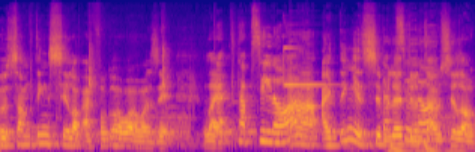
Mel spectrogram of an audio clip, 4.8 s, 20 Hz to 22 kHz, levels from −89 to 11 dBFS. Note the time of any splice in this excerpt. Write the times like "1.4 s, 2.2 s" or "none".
none

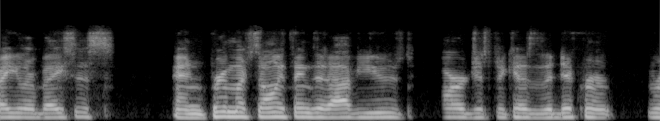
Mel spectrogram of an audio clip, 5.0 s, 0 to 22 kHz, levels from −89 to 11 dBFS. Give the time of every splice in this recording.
1.1 s, 3.3 s

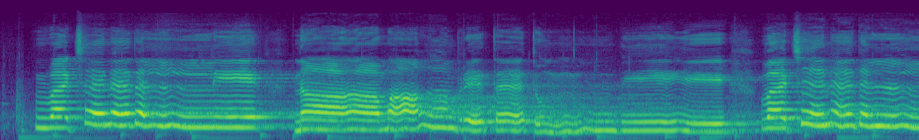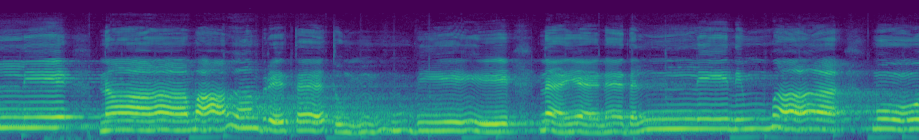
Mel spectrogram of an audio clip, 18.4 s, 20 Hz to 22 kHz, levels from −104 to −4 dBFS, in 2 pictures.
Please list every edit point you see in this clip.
none

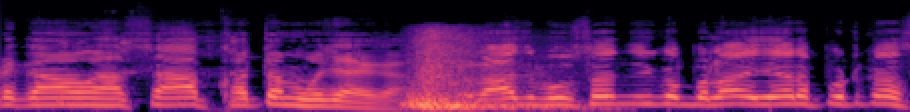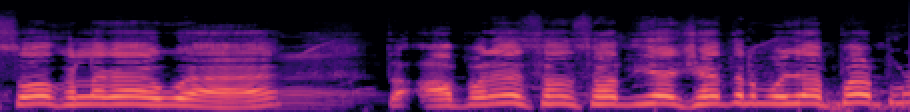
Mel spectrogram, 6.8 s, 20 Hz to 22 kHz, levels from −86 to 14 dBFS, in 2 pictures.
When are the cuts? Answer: 1.7 s

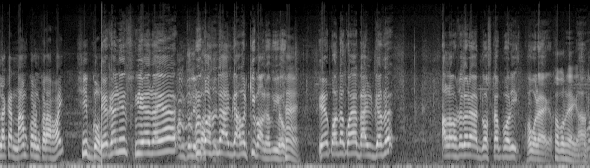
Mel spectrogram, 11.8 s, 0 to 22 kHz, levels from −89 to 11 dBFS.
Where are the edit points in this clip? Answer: 2.0 s

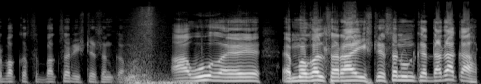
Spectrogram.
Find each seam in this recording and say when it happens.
1.6 s

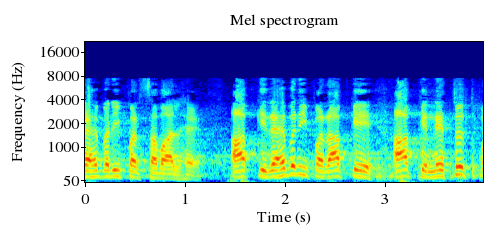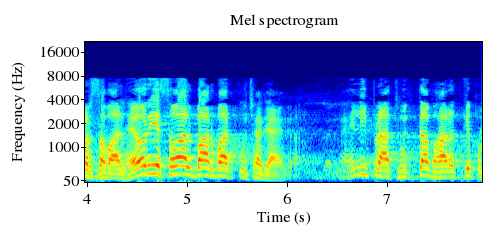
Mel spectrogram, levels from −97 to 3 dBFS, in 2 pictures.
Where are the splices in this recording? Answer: 6.7 s

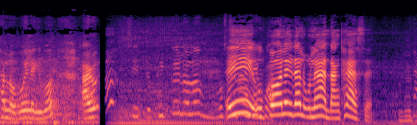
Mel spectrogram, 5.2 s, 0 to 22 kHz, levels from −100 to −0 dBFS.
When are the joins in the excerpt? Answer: 1.3 s

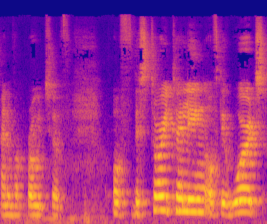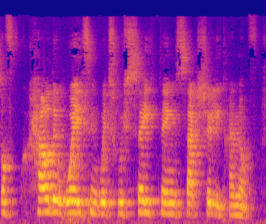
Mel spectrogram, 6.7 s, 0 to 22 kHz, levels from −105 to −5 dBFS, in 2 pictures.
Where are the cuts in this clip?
1.3 s

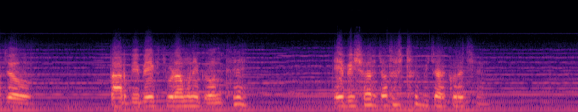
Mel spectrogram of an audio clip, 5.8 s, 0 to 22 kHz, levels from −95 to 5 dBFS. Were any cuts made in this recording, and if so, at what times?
none

